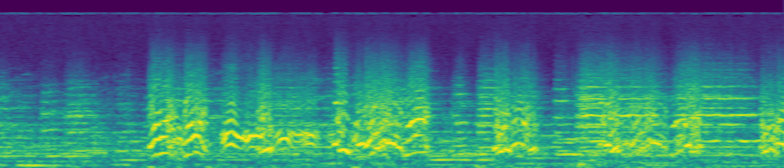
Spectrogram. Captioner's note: barking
